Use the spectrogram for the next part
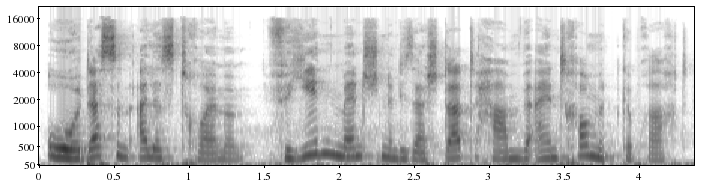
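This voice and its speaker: A woman's voice: mid-range voice, fairly quick, a little mellow, natural voice. A woman voicing a cheerful, proud female Santa who speaks in a friendly, reassuring way.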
